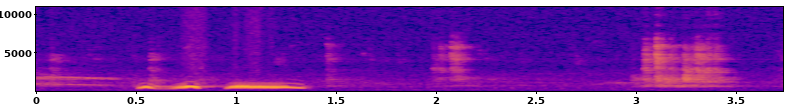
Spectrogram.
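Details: Spotted dove in "thổ sấm" voice giving one deep "thúc gù" phrase: a pair of quick wavering notes leading into a long steady coo, followed by silence and a brief faint rustling sound.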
